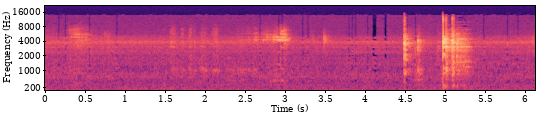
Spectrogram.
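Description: Two sharp metallic clinks, about four and a half and five seconds in, from handling the stainless steel bowl of a stand mixer, over a faint steady low hum.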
